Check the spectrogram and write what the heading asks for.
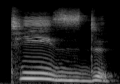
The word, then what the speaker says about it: teased: Teased. This is a D sound after a Z.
